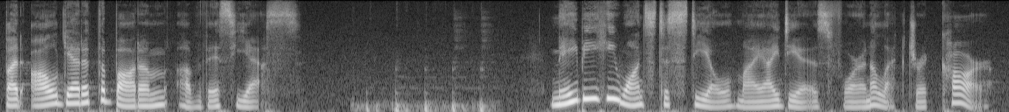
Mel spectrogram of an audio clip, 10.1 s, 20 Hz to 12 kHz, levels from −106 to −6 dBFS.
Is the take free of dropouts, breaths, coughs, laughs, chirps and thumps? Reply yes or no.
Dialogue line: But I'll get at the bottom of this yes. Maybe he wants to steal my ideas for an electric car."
no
